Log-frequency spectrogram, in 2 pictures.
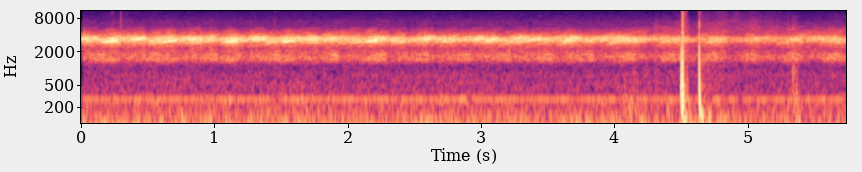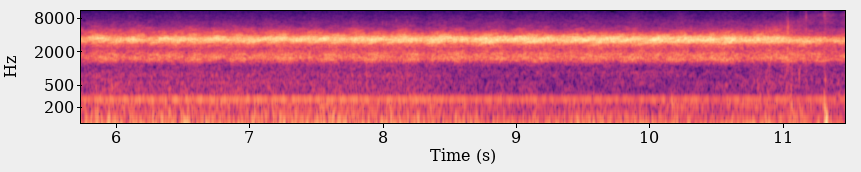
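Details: Frogs croaking on a June night in the Japanese countryside: a dense, high-pitched chorus pulses without pause, over a steady low hum, broken by one sharp click midway.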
